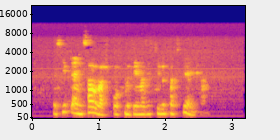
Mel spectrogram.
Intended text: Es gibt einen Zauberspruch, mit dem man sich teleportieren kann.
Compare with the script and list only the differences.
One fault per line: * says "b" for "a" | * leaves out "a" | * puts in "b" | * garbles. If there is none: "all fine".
all fine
